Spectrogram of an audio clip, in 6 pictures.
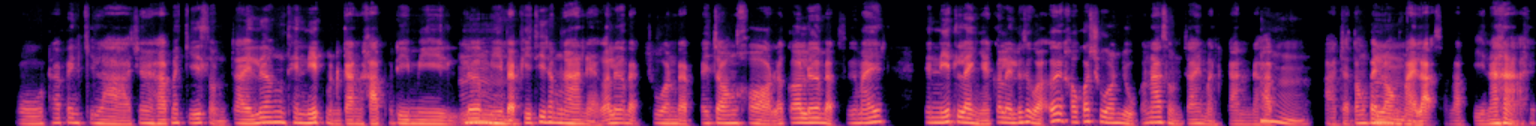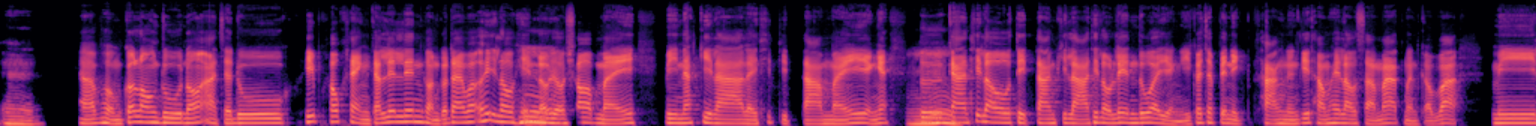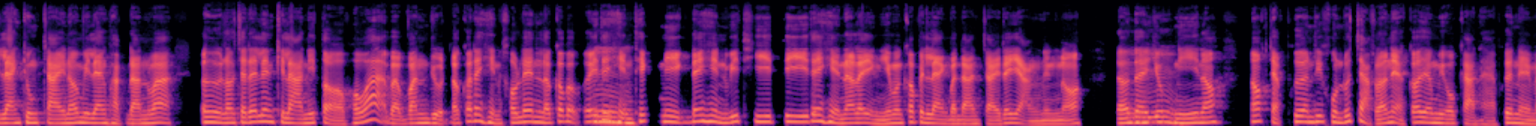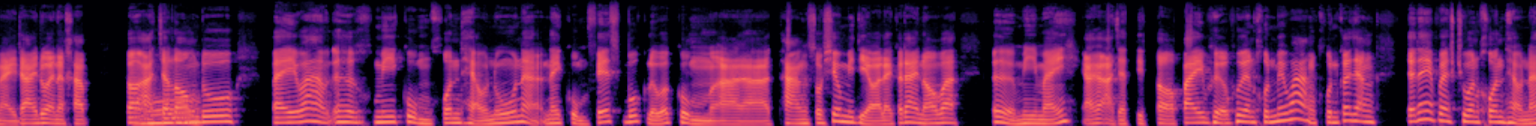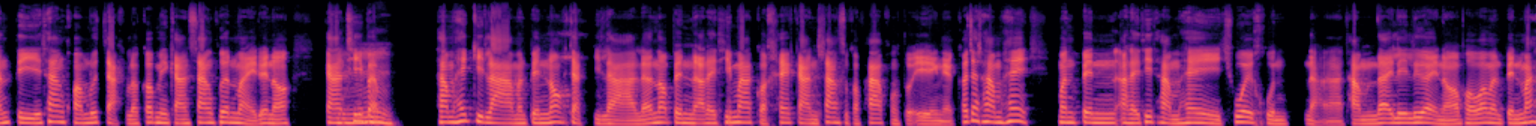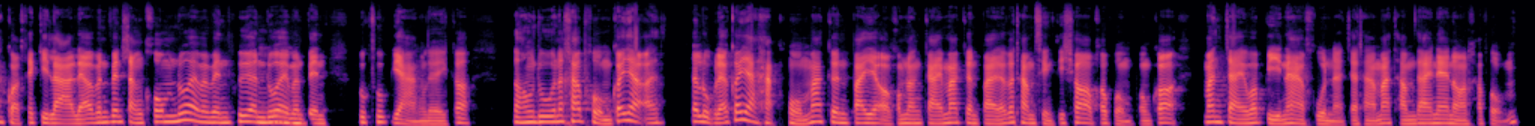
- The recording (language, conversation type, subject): Thai, advice, ฉันจะเริ่มสร้างนิสัยและติดตามความก้าวหน้าในแต่ละวันอย่างไรให้ทำได้ต่อเนื่อง?
- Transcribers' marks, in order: laughing while speaking: "หน้า"; chuckle; "เรา" said as "เยา"; "สร้าง" said as "ท้าง"; bird; other background noise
